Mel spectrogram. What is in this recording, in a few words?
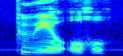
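"puia oho", Māori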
